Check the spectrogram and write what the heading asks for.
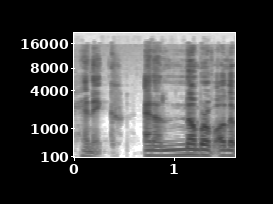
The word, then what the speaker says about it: Henwick: This is a movie that came out in March and it stars Glenn Powell, Margaret Qualally, Jessica Henik or Henwick, I think it's pronounced Henick, and a number of other people that you will recognize the moment you see them.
